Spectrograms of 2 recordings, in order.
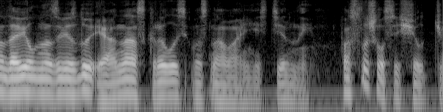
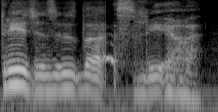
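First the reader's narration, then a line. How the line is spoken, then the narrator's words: Hoarse wheeze. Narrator (Russian): прохрипел правитель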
